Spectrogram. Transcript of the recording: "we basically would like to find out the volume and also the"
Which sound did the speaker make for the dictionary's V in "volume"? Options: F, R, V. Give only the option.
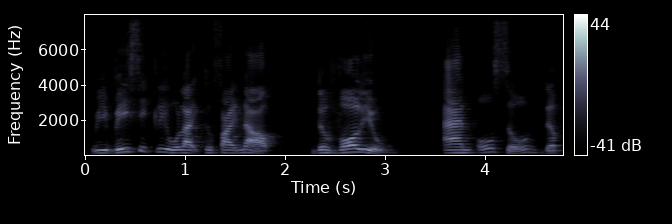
V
